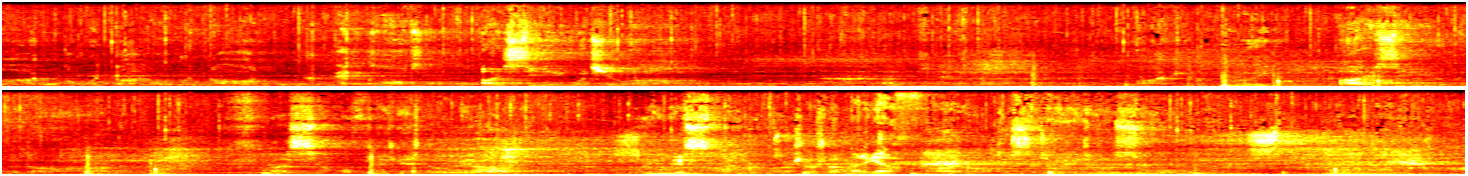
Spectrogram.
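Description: A torch flame crackles and roars close by.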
